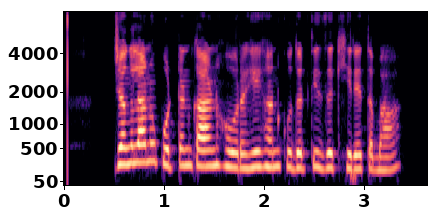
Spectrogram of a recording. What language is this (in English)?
Punjabi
